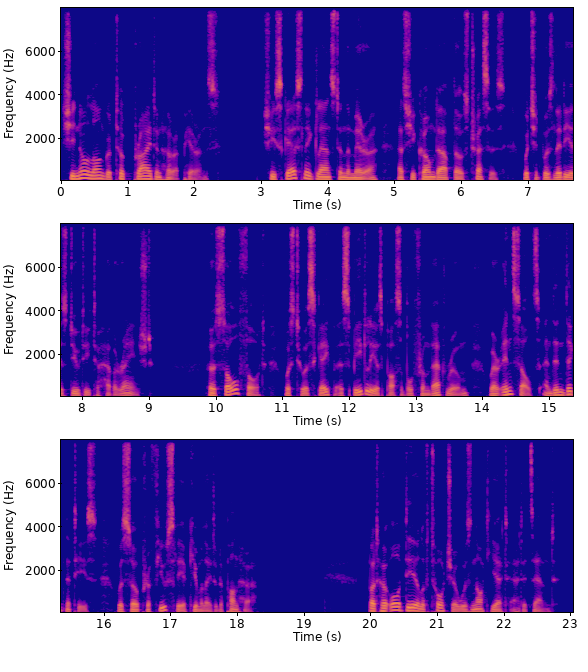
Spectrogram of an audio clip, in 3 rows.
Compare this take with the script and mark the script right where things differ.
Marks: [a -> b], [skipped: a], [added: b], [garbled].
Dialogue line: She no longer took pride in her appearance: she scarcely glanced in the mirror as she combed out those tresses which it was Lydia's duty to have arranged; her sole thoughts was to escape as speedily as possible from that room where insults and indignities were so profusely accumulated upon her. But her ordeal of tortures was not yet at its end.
She no longer took pride in her appearance: she scarcely glanced in the mirror as she combed out those tresses which it was Lydia's duty to have arranged; her sole [thoughts -> thought] was to escape as speedily as possible from that room where insults and indignities were so profusely accumulated upon her. But her ordeal of [tortures -> torture] was not yet at its end.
